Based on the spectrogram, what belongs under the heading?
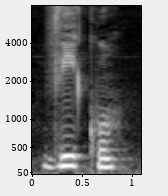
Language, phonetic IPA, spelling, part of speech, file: Ukrainian, [ˈʋʲikɔ], віко, noun, Uk-віко.ogg
- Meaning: lid, cover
